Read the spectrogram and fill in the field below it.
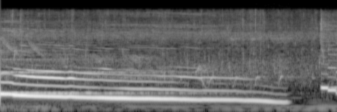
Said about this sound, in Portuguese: Ela ergueu sua voz para saudar seus irmãos e irmãs, respondendo com um uivo igual ao deles.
